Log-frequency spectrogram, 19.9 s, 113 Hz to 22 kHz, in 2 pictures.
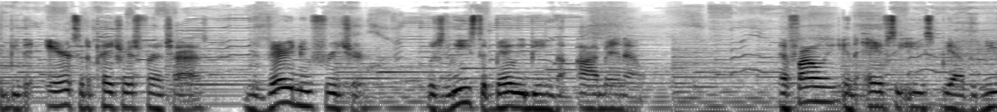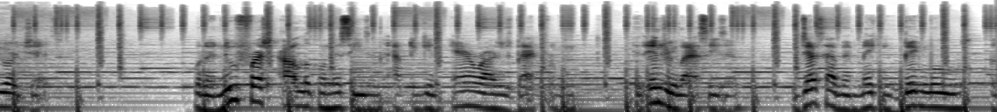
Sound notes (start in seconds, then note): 8.1 voiceover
